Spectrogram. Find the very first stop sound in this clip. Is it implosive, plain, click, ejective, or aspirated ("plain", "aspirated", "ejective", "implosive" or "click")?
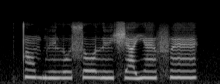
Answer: plain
